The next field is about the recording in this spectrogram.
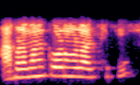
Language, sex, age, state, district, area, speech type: Odia, female, 30-45, Odisha, Sundergarh, urban, conversation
